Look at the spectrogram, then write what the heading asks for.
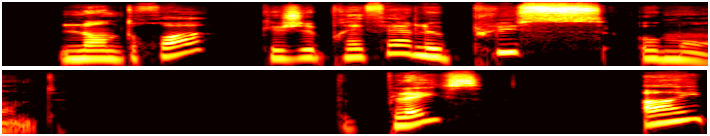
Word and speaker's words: plus: So we are establishing here that "le plus" and "la plus grande" are both superlative, but one has a S sound, okay, when it's not followed by anything, When it's not followed by an adjective.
